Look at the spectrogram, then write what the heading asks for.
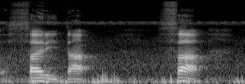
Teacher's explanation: ये सा दांतों के पास में जब हम जीभ को ले जाते हैं और उसे वायु निकलते हुए, तब ये शुद्ध उच्चारण होता है। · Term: दंत्य सकार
